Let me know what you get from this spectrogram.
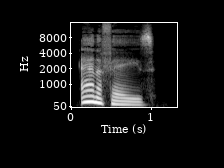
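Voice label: "anaphase", British English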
